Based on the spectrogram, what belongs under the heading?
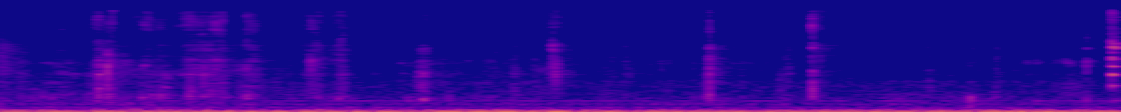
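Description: A mouthful of raw onion being chewed, heard as a string of irregular crisp crunches and clicks.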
